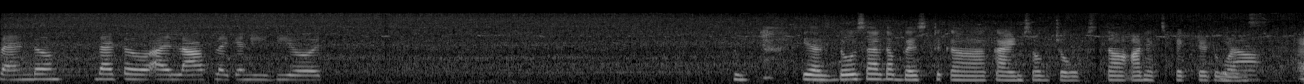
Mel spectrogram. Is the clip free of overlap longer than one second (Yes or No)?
Yes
